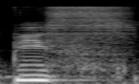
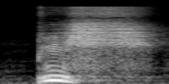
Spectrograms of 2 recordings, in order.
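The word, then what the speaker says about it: بِسْ: ilmu Oh ini bacanya ba kasrh bertemu Sin itu bis ketika Sin sukun itu dua gigi bertemu bis bukan bish bukan Bush bukan bes bukan dan lain sebagainya tetapi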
